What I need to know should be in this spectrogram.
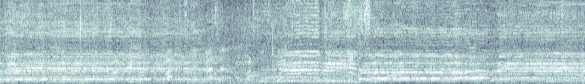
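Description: A group of women sing together outdoors, close by.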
